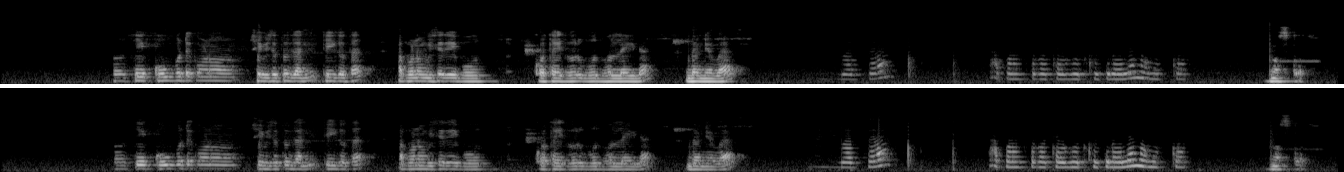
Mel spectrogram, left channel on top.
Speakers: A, on the left; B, on the right.
A: ସେ କୋଉ ପଟେ କଣ ସେ ବିଷୟରେ ତ ଜାଣିନି ଠିକ କଥା ଆପଣଙ୍କ ବିଷୟରେ ବହୁତ କଥା ହେଇଥିବାରୁ ବହୁତ ଭଲ ଲାଗିଲା ଧନ୍ୟବାଦ।
B: ଧନ୍ୟବାଦ ସାର୍ ଆପଣଙ୍କ ସହ କଥା ହେଇକି ବହୁତ ଖୁସି ଲାଗିଲା ନମସ୍କାର।
A: ନମସ୍କାର।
